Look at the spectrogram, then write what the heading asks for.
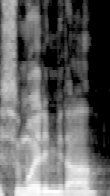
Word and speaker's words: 스무엘: 아비자들 예 스무엘입니다. 제가 지금 딴데 적어놔 가지고 스무엘이라는 이름은 우리가 잘 알고 있는 이름의 다른 발음입니다. 사무엘이라고도 우리가 발음을 할 수 있고요.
